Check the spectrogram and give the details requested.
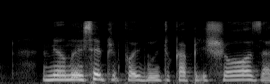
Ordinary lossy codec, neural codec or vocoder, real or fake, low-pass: none; codec, 16 kHz, 2 kbps, FunCodec, trained on Chinese and English, 25 frames a second; fake; none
